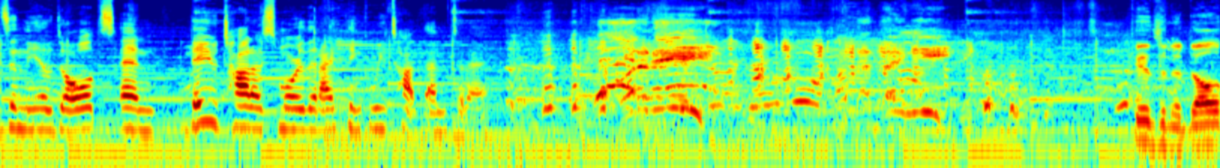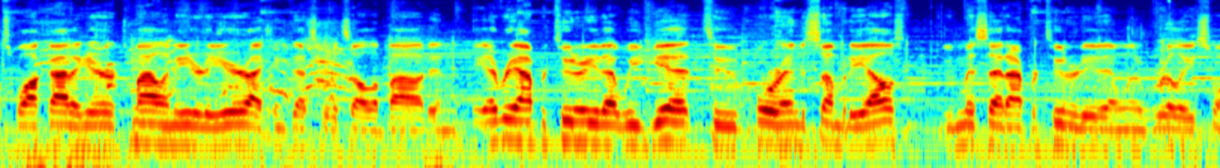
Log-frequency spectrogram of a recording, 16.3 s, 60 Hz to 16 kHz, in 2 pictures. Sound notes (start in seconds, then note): 3.4 laughter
